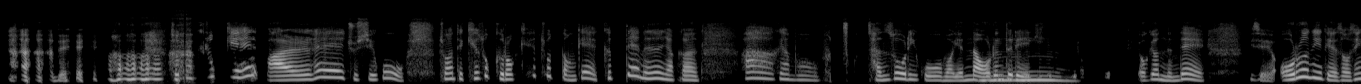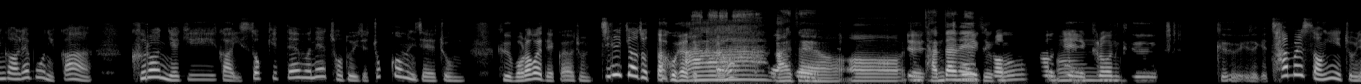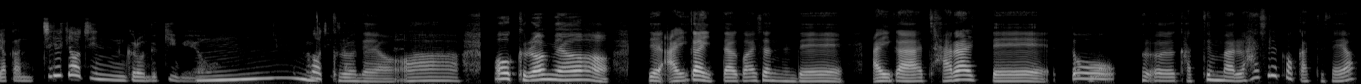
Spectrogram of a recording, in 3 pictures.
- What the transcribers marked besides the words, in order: laugh; laughing while speaking: "네"; laugh; tsk; laughing while speaking: "질겨졌다고 해야 될까요"; other background noise; tapping
- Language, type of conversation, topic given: Korean, podcast, 부모님께서 해주신 말 중 가장 기억에 남는 말씀은 무엇인가요?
